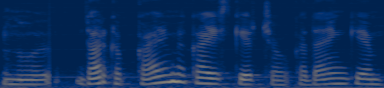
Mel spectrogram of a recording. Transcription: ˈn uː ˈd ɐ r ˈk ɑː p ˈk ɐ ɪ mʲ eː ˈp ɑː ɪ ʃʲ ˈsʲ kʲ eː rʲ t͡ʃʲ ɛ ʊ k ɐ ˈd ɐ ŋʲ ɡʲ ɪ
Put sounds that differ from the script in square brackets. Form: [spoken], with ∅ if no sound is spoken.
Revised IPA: ˈn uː ˈd ɐ r ˈk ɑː p ˈk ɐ ɪ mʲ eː [ˈk] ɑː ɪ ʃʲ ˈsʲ kʲ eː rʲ t͡ʃʲ ɛ ʊ k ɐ ˈd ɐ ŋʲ ɡʲ ɪ

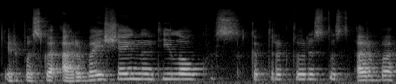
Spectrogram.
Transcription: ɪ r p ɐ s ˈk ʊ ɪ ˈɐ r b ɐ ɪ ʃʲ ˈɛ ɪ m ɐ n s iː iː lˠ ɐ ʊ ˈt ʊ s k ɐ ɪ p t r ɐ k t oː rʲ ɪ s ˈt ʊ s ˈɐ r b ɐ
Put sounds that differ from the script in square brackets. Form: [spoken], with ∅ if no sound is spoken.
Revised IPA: ɪ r p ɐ s ˈk ʊ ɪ ˈɐ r b ɐ ɪ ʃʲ ˈɛ ɪ [n] ɐ n [t] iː iː lˠ ɐ ʊ [ˈk] ʊ s k ɐ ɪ p t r ɐ k t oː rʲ ɪ s ˈt ʊ s ˈɐ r b ɐ

